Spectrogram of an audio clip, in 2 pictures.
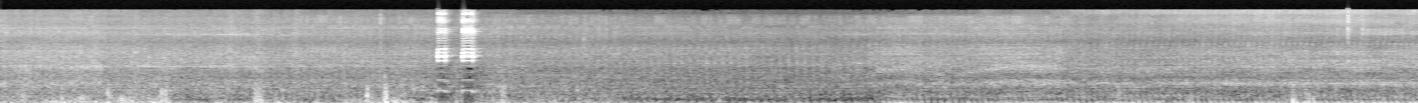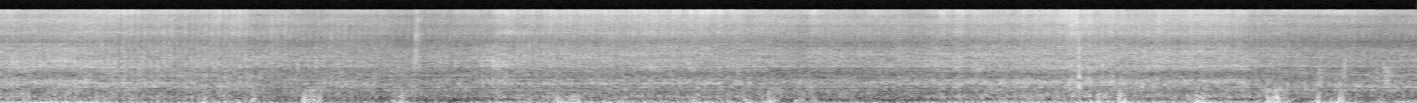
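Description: Tyres crunch over a bumpy dirt road.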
